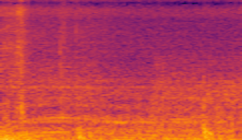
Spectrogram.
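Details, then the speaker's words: Honda, manual transmission, after repair for a loudly buzzing power steering pump and new fluid; wheel turned with only a low, steady engine rumble, no whine or groan; power steering pump now quiet and healthy. "So at the moment we hear we are quietly turning the wheels the silence is super"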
